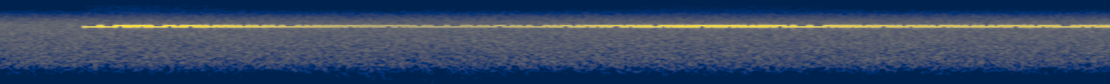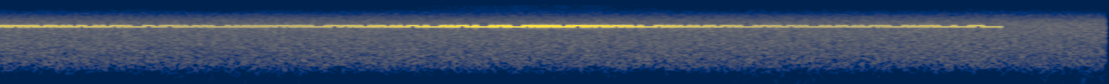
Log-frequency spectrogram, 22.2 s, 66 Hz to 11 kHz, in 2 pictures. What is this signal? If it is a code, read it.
RTTY (45.45 baud, 170 Hz shift), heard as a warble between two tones, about 2200 Hz centre, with radio static and fading. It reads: OE8QFS DE KB9POA TNX FER QSO SUE, 73 AND GL. OE8QFS DE KB9POA SK AGN? AGN? PSE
